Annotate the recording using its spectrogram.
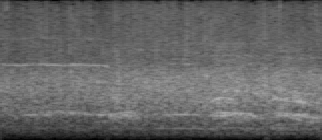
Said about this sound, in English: They're saying, run, Joe, run. You can hear them cheering.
